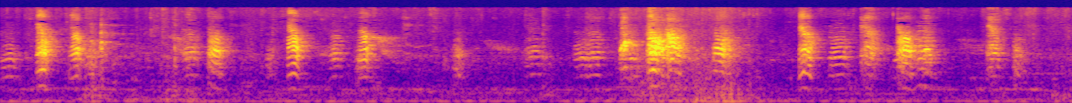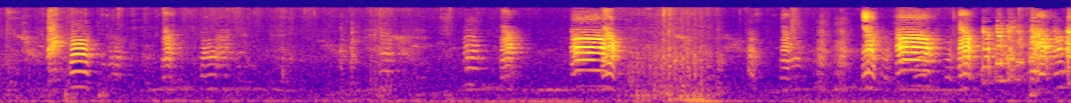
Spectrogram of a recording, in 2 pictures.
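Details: Zebra finch calling: rapid series of short, nasal, stacked notes, some in quick bursts, with bouts of wing flutter and a constant low background hum throughout.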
